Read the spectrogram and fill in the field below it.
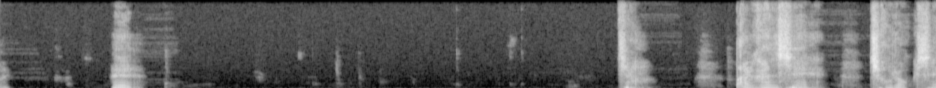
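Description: A man speaks into a microphone in short phrases with pauses.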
